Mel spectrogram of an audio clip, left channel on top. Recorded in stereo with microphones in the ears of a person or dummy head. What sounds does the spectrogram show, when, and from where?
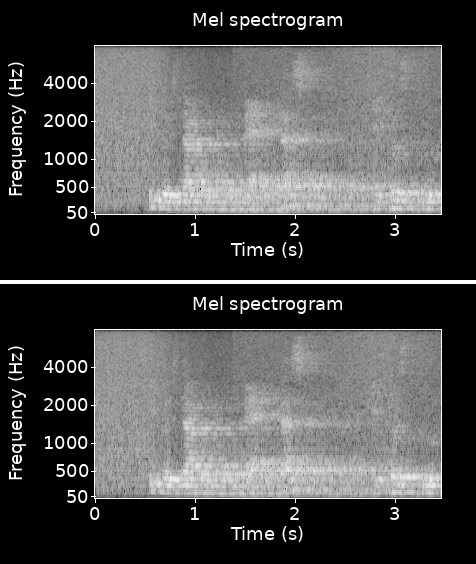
0.5 s a man speaking: 10° left (ahead or behind), 3.5 m; by 3.4 s 35° right (ahead or behind), 5 m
